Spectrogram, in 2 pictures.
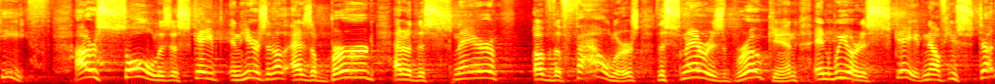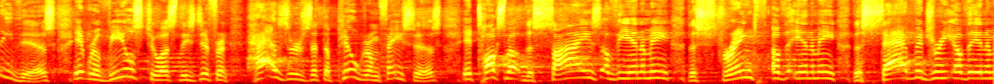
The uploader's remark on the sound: during the Wednesday Evening service on June 28, 2023, at North Valley Baptist Church in Santa Clara, California.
